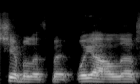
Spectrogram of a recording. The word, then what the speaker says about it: Shibboleth: practical sustainable and fun lifestyle that we call shabola actually it's pronounced shibboleth but we all love saying shibola so that's what we'll do uh but uh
